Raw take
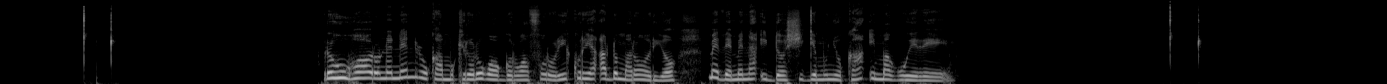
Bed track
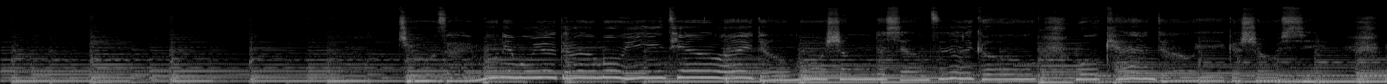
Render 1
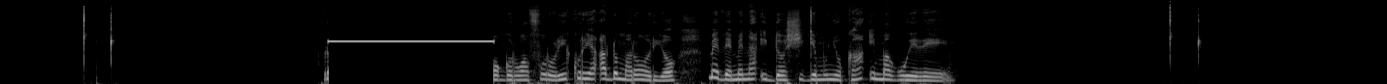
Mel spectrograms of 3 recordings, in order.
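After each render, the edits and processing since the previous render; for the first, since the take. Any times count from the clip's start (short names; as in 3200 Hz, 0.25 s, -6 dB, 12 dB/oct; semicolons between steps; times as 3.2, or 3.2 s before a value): 3.28–4.94 bleep 2890 Hz -18.5 dBFS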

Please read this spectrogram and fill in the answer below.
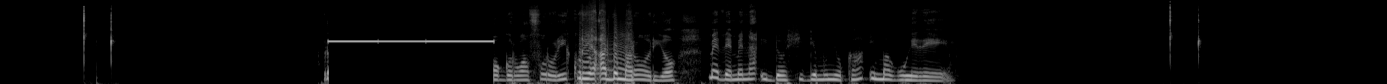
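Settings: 3.78–4.26 passive tone stack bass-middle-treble 10-0-10; 5.79–6.34 power-law curve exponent 0.5; 7.57–9.12 EQ curve 170 Hz 0 dB, 290 Hz +5 dB, 14000 Hz -29 dB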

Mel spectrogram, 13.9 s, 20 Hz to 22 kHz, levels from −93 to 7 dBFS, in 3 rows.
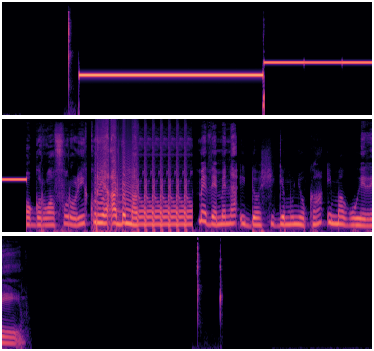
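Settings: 0.97–3.27 bleep 1750 Hz -12 dBFS; 6.31 stutter in place 0.10 s, 7 plays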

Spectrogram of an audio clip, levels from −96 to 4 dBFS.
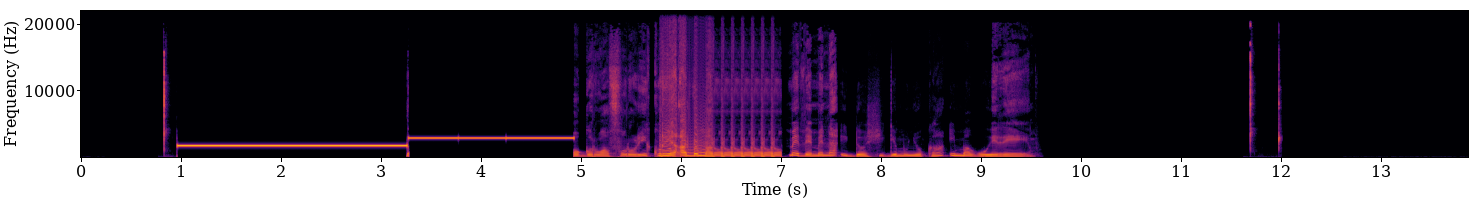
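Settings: high shelf 7700 Hz +4 dB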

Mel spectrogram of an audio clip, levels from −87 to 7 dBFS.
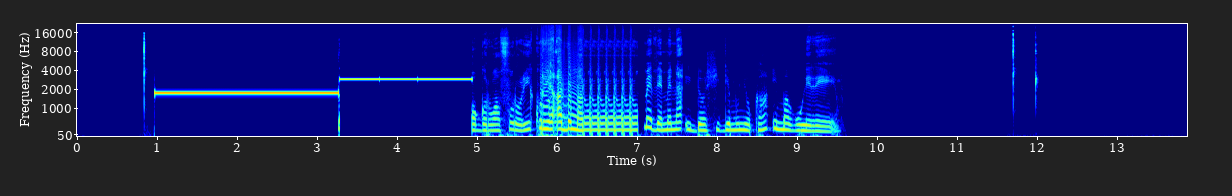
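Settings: gain -5 dB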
